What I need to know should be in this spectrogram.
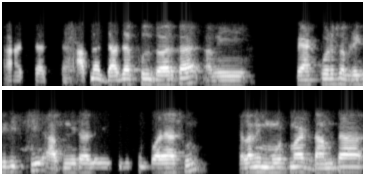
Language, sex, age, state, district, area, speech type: Bengali, male, 18-30, West Bengal, Howrah, urban, conversation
